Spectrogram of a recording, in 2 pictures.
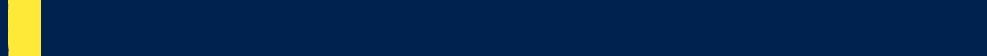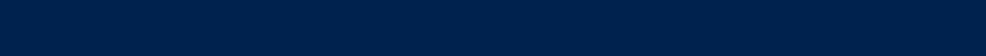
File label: Raleigh Police Southwest District Tac, p25; wake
